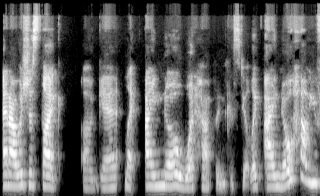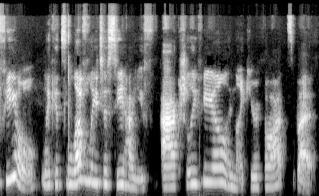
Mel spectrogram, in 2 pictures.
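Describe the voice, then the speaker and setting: Bright, higher-pitched woman chatting casually. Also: normal speed, hardly any pauses. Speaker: book review show co-host. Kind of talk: casual chat about books.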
